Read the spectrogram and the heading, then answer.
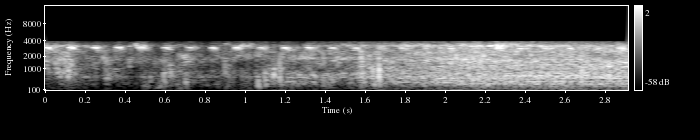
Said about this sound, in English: A lot of traffic here today. I'm not quite sure why. Try to avoid some of it if I can.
